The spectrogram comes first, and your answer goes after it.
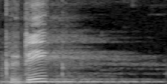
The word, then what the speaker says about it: critique: In critique we have stress on last syllable teak.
